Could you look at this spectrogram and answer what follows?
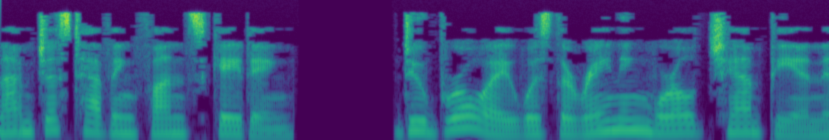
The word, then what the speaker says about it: Dubreuil: Dubreuil, pronounced Dubreuil, races that distance Sunday in Calgary.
